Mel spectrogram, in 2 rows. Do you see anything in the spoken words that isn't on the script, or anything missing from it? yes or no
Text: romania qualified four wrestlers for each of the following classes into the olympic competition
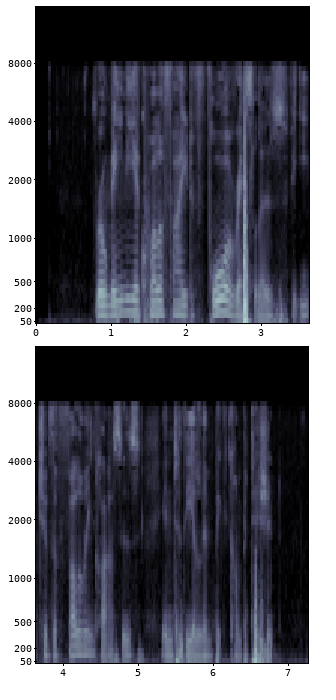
no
